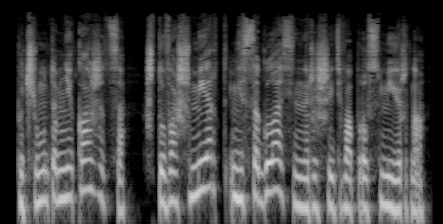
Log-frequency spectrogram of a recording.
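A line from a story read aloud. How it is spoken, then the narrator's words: Father's nearby mutter. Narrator (Russian): пробормотал рядом отец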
